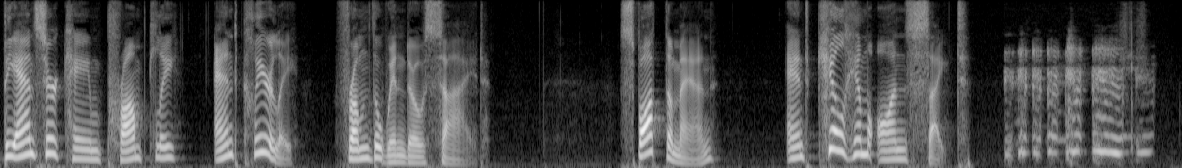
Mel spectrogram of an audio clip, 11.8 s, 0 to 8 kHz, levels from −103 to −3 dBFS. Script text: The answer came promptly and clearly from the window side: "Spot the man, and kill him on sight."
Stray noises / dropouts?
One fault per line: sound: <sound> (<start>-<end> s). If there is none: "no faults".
sound: throat clearing (10.0-11.6 s)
